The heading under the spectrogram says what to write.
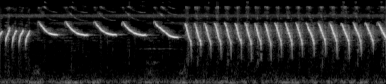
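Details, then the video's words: High-volume canary song built around clear, dominant rolls. About five separate downward-sweeping whistles give way to a rapid, steady trill of clipped high notes, roughly three per second or faster. "Kicauan bervolume tinggi dengan kerolan yang dominan dan jelas."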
